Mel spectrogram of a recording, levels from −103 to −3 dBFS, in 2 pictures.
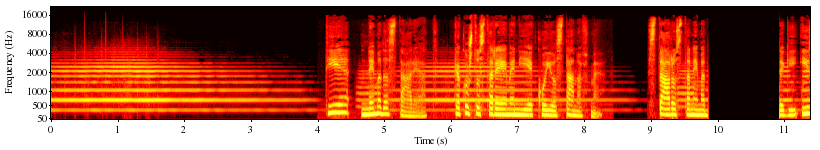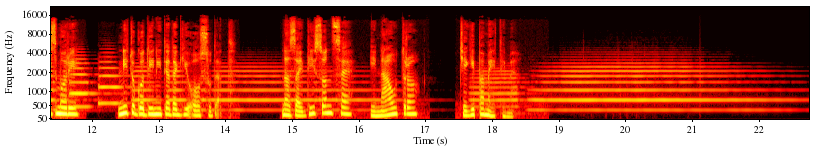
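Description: At 9.86 s the sound cuts to silence. It resumes at 10.93 s, exactly where it stopped. This is a rebuffering stall. The player ran out of downloaded audio and waited for more. Nothing is missing, but about 1.07 s of dead air is added.

At 21.12 s there is a brief click. This is a repeated buffer. New audio arrived late, so the last 2.67 ms was played twice with a hard join. That length fits a 128-sample buffer. It is too short to hear as a stutter.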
